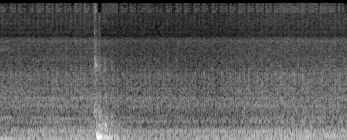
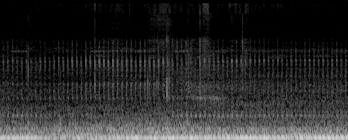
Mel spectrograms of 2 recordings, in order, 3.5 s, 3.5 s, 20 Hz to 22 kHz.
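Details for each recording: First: 2001 Ford Escort ZX2 just after an oil change: steady idle with one early thump, then a faint light ticking like valve chatter; owner hopes it's only because fresh oil hasn't reached the top end yet. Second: 2001 Ford Escort ZX2 after an oil change, 30 miles later at night, parked with parking brake on: low, steady idle hum with even beat, no ticks, knocks or stumbles; engine staying cool, runs smoothly.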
